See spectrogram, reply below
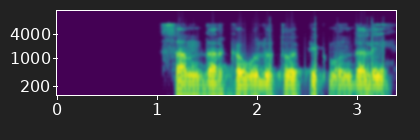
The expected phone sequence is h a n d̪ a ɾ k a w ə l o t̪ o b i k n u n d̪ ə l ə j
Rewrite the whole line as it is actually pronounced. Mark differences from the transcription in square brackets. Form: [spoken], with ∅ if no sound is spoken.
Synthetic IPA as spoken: [s] a [m] d̪ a ɾ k a w ə l o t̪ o [p] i k [m] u n d̪ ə l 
